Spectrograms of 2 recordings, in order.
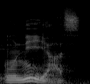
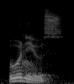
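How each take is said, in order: First: The middle vowel is said long. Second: The middle vowel is said short. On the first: This is the usual form. "where it would usually be" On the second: A poet has bent the normal length. "a long syllable can get shortened"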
